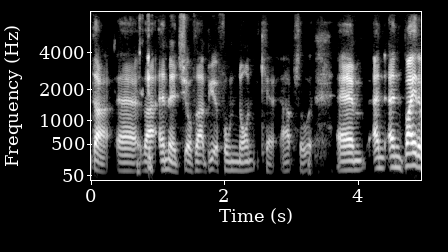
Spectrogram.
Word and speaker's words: Nantes: The sheer fact that when you pronounce the city Nantes, is you don't say Nantes, you say Nantes.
